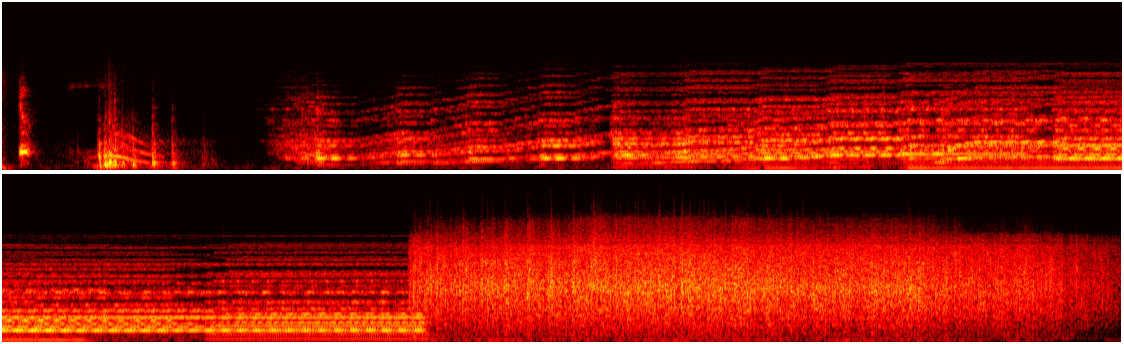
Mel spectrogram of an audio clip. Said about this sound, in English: Dull thud. Sounded like something hitting against Detective Perry's head, didn't it?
